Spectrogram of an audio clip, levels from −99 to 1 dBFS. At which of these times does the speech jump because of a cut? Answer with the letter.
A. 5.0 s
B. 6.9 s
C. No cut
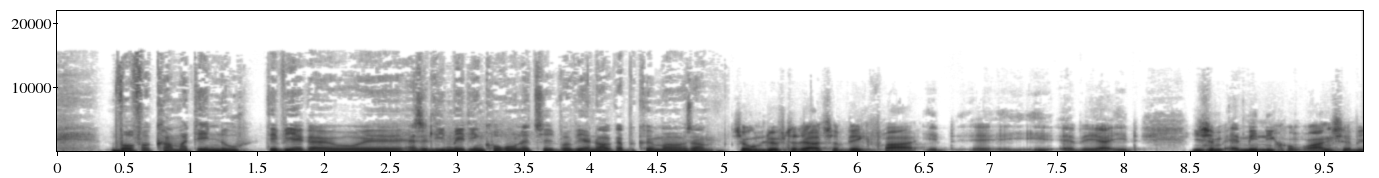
A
